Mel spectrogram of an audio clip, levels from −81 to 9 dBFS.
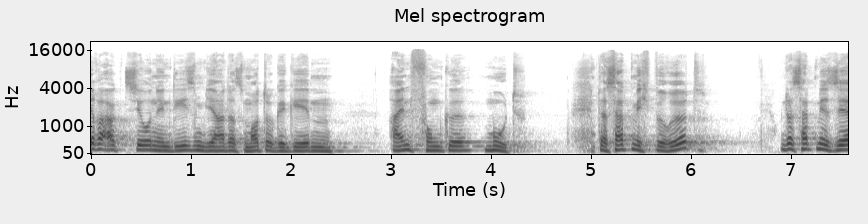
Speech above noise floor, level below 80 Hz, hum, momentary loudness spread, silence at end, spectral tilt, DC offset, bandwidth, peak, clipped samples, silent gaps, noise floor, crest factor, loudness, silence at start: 32 dB; -62 dBFS; none; 10 LU; 0 s; -6 dB/octave; under 0.1%; 16 kHz; -4 dBFS; under 0.1%; none; -53 dBFS; 18 dB; -22 LUFS; 0 s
